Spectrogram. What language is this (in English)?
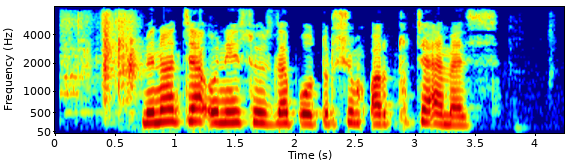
Uyghur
